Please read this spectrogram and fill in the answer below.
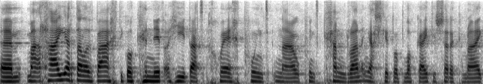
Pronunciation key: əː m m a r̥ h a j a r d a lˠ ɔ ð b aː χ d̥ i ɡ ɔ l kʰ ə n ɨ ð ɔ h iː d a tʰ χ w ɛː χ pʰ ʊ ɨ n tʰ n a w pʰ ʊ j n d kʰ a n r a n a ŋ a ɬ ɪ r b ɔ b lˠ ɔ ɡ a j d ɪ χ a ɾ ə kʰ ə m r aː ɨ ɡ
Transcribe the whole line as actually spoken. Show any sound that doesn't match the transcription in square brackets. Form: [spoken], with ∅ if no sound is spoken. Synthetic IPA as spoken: əː m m a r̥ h a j a r d a lˠ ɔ ð b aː χ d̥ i ɡ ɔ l kʰ ə n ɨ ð ɔ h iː d a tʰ χ w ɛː χ pʰ ʊ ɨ n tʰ n a w pʰ ʊ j n [t] kʰ a n r a n [ə] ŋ a ɬ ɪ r b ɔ b lˠ ɔ ɡ a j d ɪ [ʃ] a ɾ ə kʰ ə m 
